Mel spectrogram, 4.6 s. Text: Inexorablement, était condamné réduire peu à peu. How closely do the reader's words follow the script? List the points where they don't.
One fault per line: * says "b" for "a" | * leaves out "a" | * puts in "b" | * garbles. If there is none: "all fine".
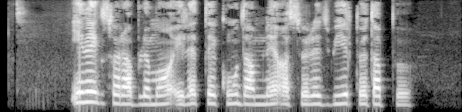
* puts in "il"
* puts in "à se"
